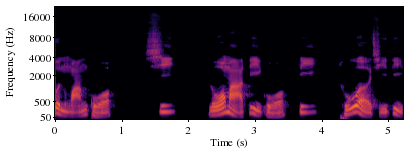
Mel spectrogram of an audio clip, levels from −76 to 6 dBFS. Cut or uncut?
cut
